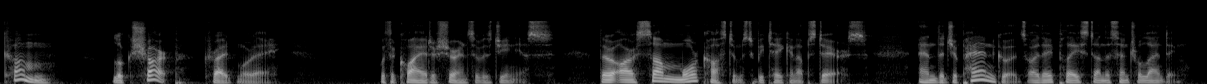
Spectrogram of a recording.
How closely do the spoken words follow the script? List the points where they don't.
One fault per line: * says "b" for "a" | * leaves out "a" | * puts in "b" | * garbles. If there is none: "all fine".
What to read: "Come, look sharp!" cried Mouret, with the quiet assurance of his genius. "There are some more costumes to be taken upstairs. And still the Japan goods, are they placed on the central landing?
* leaves out "still"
